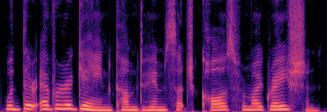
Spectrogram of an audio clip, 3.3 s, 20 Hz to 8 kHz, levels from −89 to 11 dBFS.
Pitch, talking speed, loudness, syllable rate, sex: 220 Hz, 200 wpm, -17 LUFS, 5.4 syllables/s, female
